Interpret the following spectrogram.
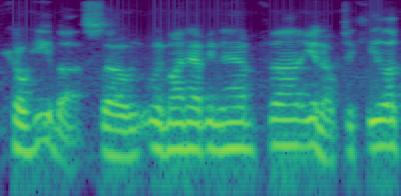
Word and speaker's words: Cohiba: And I just realized tequila rhymes with Cohiba, so we might have tequila, Cohiba.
